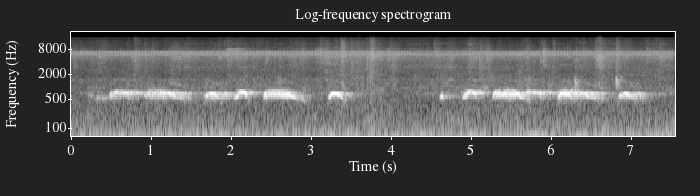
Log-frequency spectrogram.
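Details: Spotted dove call, two full rounds of low mellow cooing: each phrase strings several soft hooting notes, with a brief pause and a short note between phrases, over a faint high hiss.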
